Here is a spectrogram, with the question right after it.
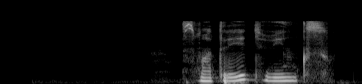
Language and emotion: Russian, neutral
